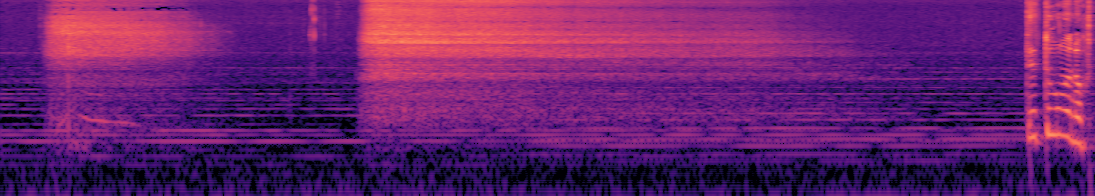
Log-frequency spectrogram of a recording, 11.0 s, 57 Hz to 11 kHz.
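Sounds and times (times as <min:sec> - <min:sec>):
low steady drone: 0:00.0 - 0:10.2
soft airy inhale through the nose for a guided exercise: 0:00.4 - 0:02.3, 0:03.6 - 0:08.6
long breathy exhale through the mouth for a guided exercise: 0:00.4 - 0:02.4, 0:03.6 - 0:08.7
speech: 0:10.3 - 0:10.9.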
